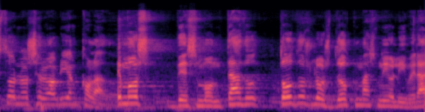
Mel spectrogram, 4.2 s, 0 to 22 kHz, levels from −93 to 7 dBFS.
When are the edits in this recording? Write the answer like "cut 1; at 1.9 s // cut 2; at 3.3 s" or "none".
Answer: cut 1; at 1.2 s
